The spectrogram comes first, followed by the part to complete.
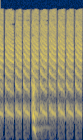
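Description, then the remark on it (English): A rapid string of loud, blaring air horn blasts, about eight short bursts in quick rhythmic succession, with a brief dull thump partway through and no talking. “A round of applause and some air horns for Rainy.”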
